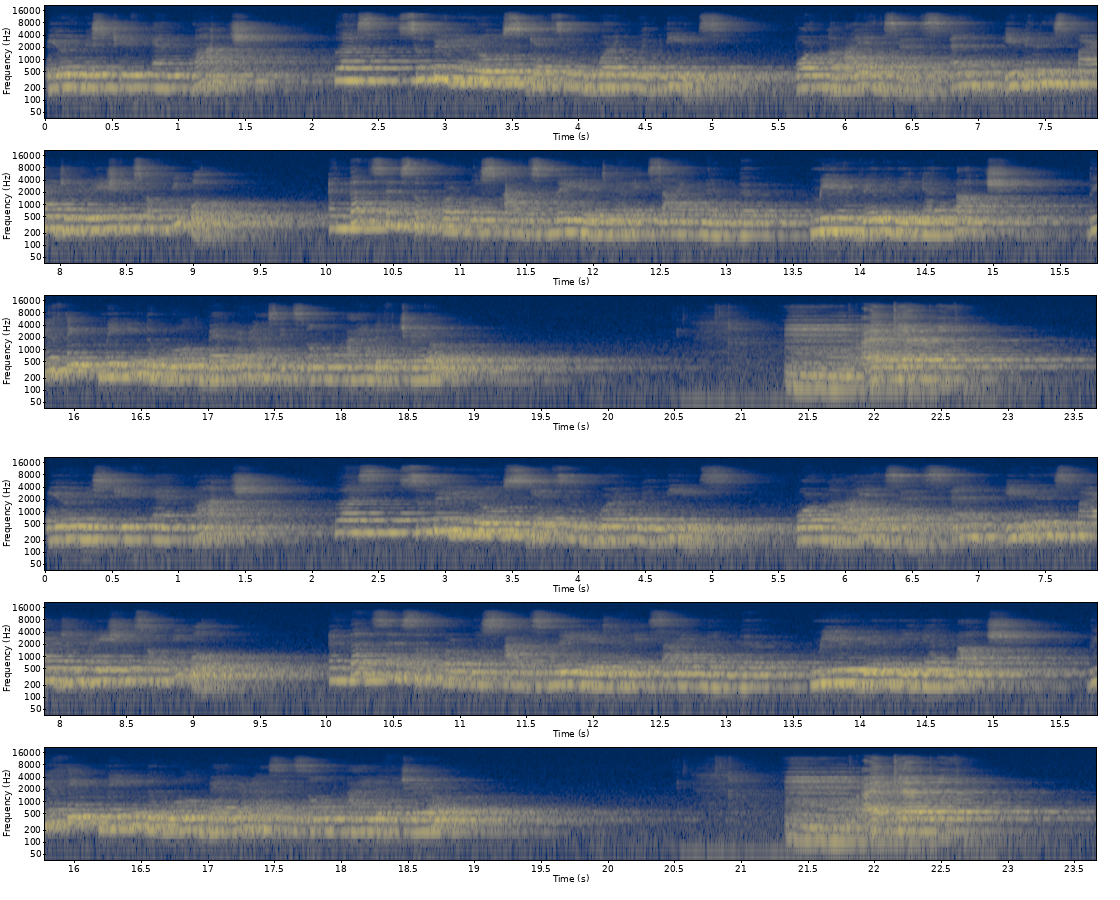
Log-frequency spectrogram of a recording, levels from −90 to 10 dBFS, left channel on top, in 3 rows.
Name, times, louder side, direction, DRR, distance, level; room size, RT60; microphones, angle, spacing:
voice 1, 0.0-1.5 2.2-5.0 5.6-9.2 10.0-13.2 13.6-15.1 15.7-18.8, left 1 dB, 45° left, -3 dB, 0.7 m, -24 dB
voice 2, 21.3-22.6, equal, 20° left, -8 dB, 1.5 m, -24 dB
7.6 x 5.2 x 2.4 m, 2.7 s
head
